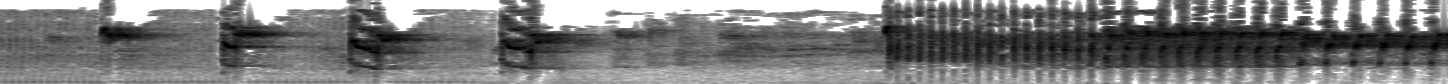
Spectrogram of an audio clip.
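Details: Lovebird kekek, a recording meant to provoke a young lovebird into answering: a few sharp, high screeching chirps, then from midway a fast, continuous rattling chatter of rapid pulses that runs to the end.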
